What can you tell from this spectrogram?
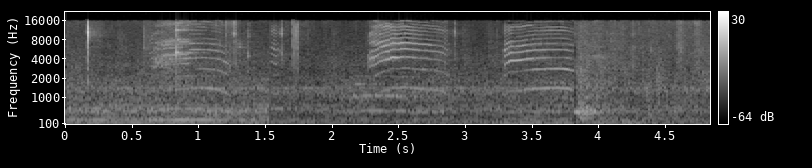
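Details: Bottle-fed kittens aged seven weeks, newly weaned, cry for milk indoors: a run of three arched, harmonic meows repeated in quick succession, with faint rustling and a low background hum.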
